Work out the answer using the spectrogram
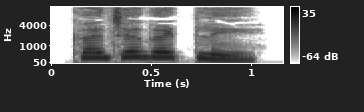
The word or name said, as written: ಕಜಗಟ್ಲೆ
